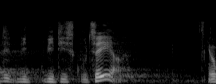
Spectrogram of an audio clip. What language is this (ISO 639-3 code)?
dan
